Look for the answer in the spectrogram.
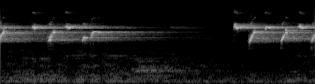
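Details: European goldfinch singing elegantly: bright, tinkling high phrases with quick downward-flicking notes and sustained ringing trills, a pause of about a second, then another fast twittering burst.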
